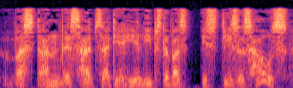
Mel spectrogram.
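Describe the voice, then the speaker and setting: A grave, stern nobleman in a fantasy audiobook , voiced by a man. His voice is deep and very husky. He questions gravely, in a slightly dull recording. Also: sing-song, takes it slowly, a bit bright, dry recording, exaggerated voice. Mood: worried. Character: stern noble lord, bewildered husband, quick to anger.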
